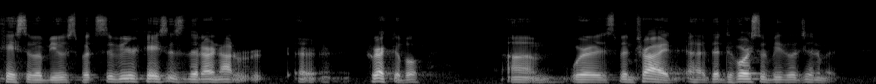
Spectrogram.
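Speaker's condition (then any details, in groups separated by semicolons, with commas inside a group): Parkinson's disease; age 74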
